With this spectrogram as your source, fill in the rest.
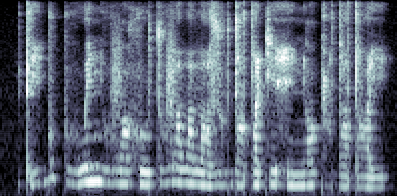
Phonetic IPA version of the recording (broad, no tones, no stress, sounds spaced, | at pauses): tʼ i̤ ɡ u k ṳ w ɪ ɲ ṳ v ɔ x u t ṳ v i ðˤ ɪ ðˤ ɪ z ṳ d u tˤ i c i h i ɲ ɔ k i̤ dˤ ɪ dˤ i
